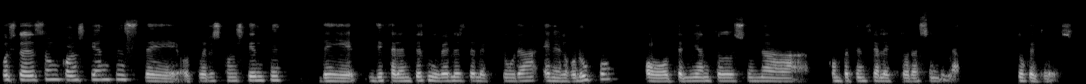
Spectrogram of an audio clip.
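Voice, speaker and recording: A woman interviewing a student, asking long, carefully rephrased questions in a measured way. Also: deep voice, steady tone, dark tone, no echo, highs cut off. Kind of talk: research interview.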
